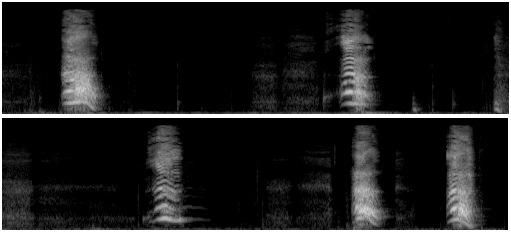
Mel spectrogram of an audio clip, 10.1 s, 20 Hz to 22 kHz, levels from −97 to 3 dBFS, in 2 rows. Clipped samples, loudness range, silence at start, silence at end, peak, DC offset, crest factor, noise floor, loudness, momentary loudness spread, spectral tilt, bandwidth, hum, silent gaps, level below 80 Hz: under 0.1%; 11 LU; 0.6 s; 0.35 s; -8 dBFS; under 0.1%; 24 dB; -76 dBFS; -25 LUFS; 19 LU; -0.5 dB/octave; 16.5 kHz; none; none; -68 dBFS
